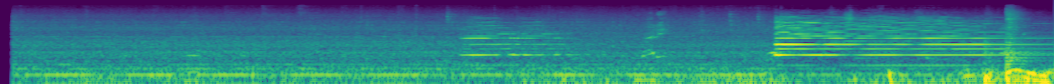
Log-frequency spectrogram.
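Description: Electric guitar holding long sustained notes over a low steady hum. A high held note comes in about halfway, and a louder, fuller one near the end.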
